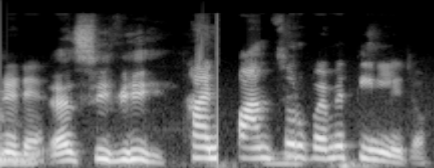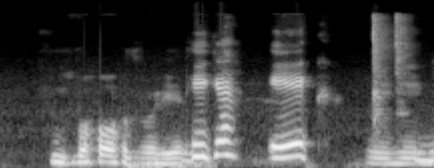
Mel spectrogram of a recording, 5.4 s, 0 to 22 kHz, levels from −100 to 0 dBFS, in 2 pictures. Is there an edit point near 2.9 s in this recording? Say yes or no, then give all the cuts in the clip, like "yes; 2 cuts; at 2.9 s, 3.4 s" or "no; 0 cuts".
no; 1 cut; at 1.4 s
